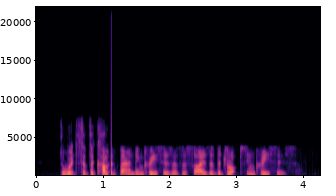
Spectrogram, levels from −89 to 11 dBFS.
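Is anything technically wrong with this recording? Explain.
Yes. There are two faults, and they are linked.

At 1.06 s the sound cuts out for 60 ms, until 1.12 s. This is a handover gap. The call switched networks, and no speech frames arrived during the switch. The sound fades quickly, then stays silent. Whatever was said in that gap is lost.

From 1.12 s to the end, there is a fallback to narrowband. The clear HD Voice path, which fits AMR-WB at about 12.65 kbit/s, gives way to an older narrowband codec. Nothing above 4 kHz survives. The speech turns duller and rougher, which fits a low AMR-NB rate near 5.9 kbit/s.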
